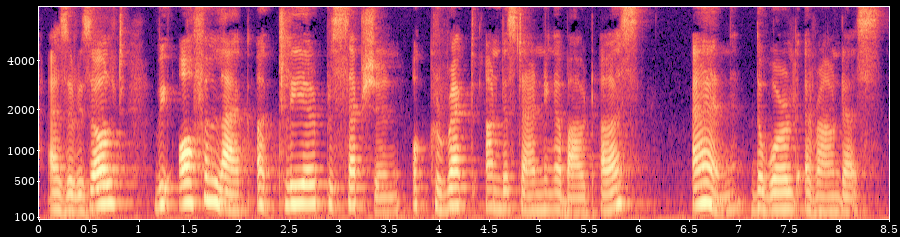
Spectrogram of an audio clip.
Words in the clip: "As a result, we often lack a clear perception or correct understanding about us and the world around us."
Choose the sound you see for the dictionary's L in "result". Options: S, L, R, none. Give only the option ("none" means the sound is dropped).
L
